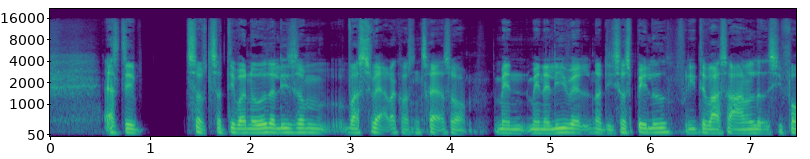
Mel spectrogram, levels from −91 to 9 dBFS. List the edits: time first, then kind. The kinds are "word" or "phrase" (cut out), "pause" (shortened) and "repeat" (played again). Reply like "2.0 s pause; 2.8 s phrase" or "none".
1.5 s word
